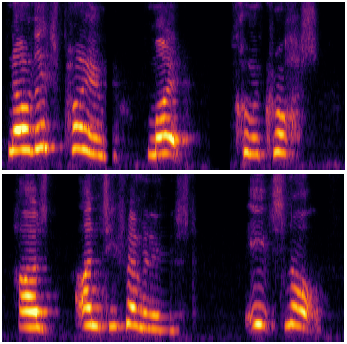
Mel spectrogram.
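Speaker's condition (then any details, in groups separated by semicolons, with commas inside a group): Cerebral palsy; wheelchair user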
